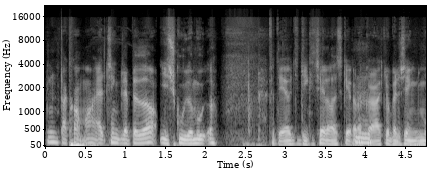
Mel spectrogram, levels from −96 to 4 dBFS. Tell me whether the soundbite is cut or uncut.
cut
